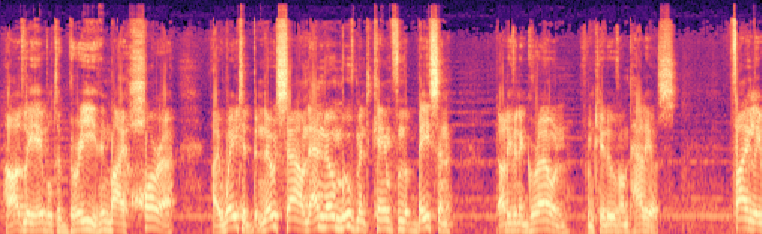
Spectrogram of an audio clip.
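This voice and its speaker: A man reading a first-person pulp horror story as a narrator, in a formal, measured, dramatic literary style. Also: mid-range voice. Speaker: audiobook narrator. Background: music.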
